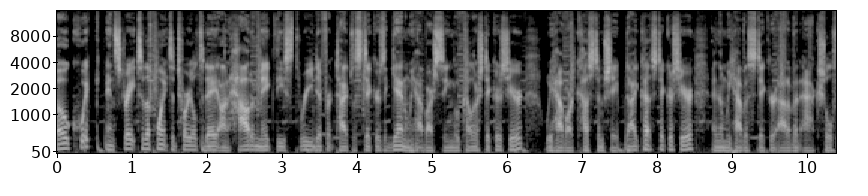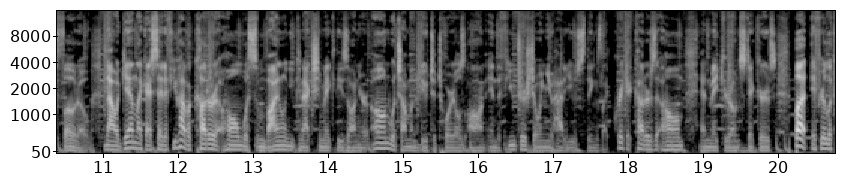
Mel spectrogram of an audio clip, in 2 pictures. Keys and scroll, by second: 0.5 space, 1.1 f, 1.8 space, 20.5 space.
